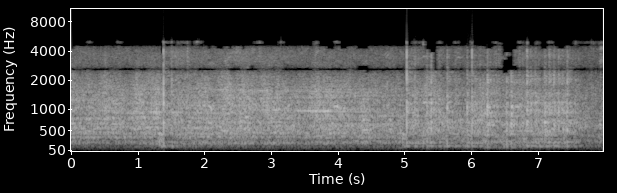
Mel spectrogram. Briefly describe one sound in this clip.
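Drums beat in a marching rhythm outdoors.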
